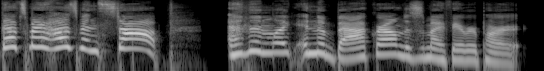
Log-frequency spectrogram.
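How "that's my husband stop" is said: put-on very high, loud drunk voice. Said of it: "yeah, like".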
